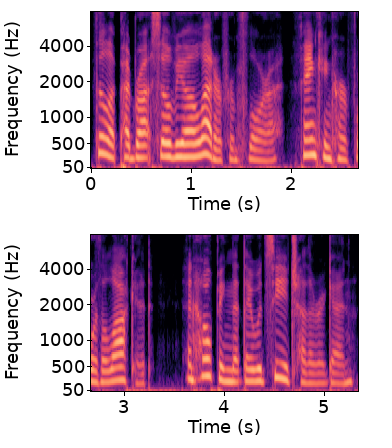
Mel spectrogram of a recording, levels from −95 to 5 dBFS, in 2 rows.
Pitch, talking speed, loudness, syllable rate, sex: 225 Hz, 245 wpm, -16 LUFS, 6.3 syllables/s, female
